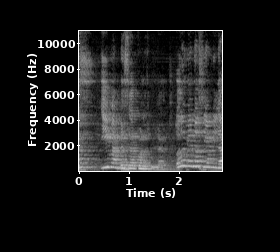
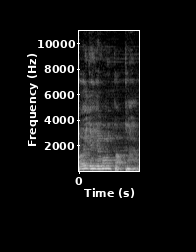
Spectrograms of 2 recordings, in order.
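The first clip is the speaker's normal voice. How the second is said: put-on low, flat, let-down child greeting; glum greeting; 4 semitones lower than usual. Child resentful of tired dad, glum greeting. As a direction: say it with no joy, dad is home again. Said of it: "va a decir".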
